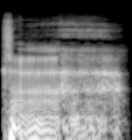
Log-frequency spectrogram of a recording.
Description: dude sigh; postal dude

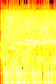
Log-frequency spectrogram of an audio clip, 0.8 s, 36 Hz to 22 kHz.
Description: BLARGH; freak fortress 2; octagonapus

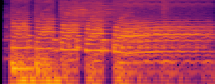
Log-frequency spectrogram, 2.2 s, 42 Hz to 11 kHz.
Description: fail; TF2Ware; Warioman

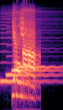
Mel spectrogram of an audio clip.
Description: jump; isabelle

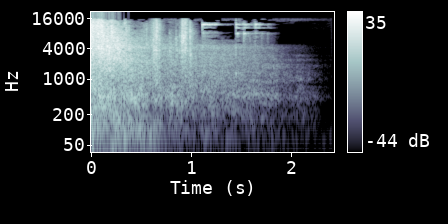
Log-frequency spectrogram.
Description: sniper shot; hl2dm; oppressive territory

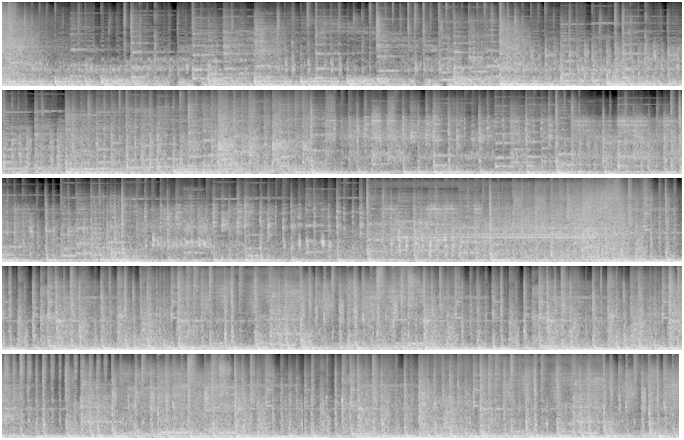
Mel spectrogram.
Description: chase; tf; slender; kfsmr huskbot

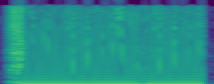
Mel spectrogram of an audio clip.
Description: bass

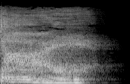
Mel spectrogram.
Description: jump; pets; reaper

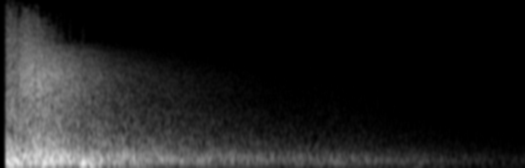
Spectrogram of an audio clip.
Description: synth rifle

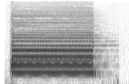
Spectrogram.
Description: horn; kartsounds

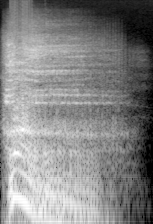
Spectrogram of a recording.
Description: melee; agrunt

